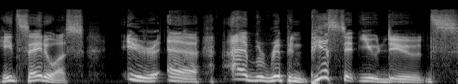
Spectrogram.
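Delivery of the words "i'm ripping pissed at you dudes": halting, stumbling celebrity voice. Imitating Woody Allen telling the hosts he's furious: Woody Allen impression. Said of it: "I don't do the best impression, but I do a good one".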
